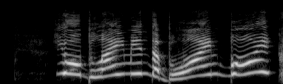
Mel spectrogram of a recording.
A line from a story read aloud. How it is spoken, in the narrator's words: cried Mr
